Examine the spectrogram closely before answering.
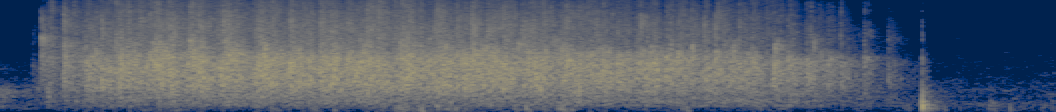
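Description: An audience applauds in a large hall, then the clapping fades away.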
